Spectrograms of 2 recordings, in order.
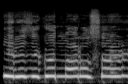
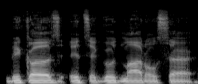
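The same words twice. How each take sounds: First: Squeaky falsetto, far higher. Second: Low-pitched voice. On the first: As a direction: jump up into a tiny high voice. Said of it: "When I speak with a high voice". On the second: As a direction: drop your voice low. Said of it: "in a low voice". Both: Shown as a demonstration.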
